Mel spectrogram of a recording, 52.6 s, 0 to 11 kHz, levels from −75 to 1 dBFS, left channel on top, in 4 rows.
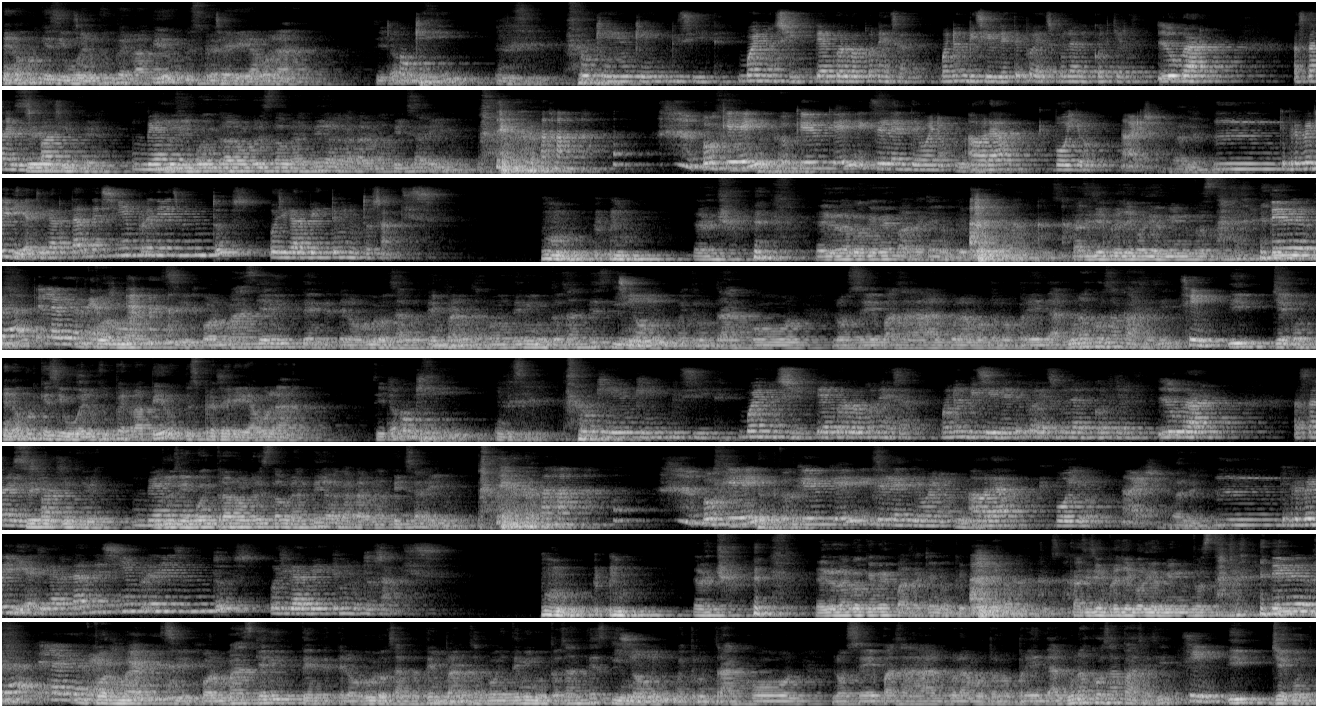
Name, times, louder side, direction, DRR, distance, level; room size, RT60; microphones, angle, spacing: voice 1, 0.0-2.9 3.7-4.4 4.9-6.0 13.3-14.2 14.6-18.5 20.2-21.1 21.8-22.0 22.6-22.9 24.8-25.1 31.7-32.0 32.3-32.6 33.2-39.1 39.4-39.6 40.1-47.4 47.7-51.1 51.6-52.5, right 1 dB, 55° right, -3 dB, 0.4 m, -24 dB
voice 2, 4.0-4.6 5.0-5.3 5.8-9.1 9.4-12.0 12.4-12.5 12.9-13.8 14.4-15.1 18.1-19.0 19.7-23.3 23.6-24.0 24.3-24.7 25.2-30.6 35.9-36.5 36.9-37.0 39.0-41.2 43.7-44.1 45.6-46.0 51.2-51.5, left 1 dB, 80° left, -1 dB, 0.5 m, -24 dB
5.6 x 2.5 x 3.4 m, 1.3 s
head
